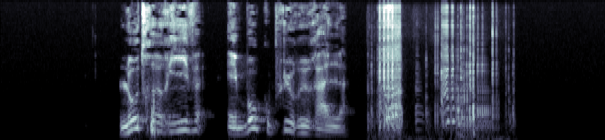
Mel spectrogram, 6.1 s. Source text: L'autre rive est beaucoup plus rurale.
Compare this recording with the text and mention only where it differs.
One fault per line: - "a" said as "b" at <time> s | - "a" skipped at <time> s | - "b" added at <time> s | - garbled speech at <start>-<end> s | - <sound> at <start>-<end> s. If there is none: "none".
- squeak at 3.7-5.2 s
